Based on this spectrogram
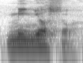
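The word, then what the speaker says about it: Miñoso: is satorino orestes armas minoso because it has a an accent on the end so his real name is minoso or estes minoso and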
